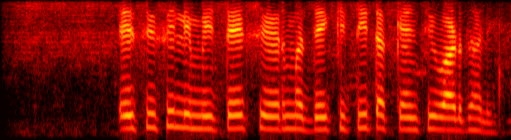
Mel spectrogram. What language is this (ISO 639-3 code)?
mar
